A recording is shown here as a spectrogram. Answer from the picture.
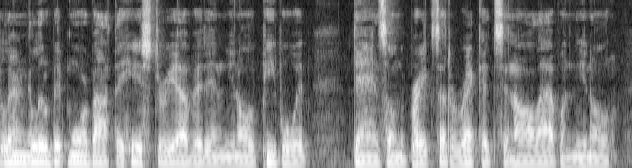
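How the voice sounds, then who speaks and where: A dark, mellow, somewhat breathy voice with monotone, flat intonation. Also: man. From Kentucky, Louisville. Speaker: hip hop dance teacher. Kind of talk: interview. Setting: filmed interview. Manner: casual.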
